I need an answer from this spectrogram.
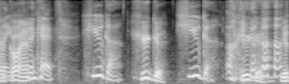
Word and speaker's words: hygge: culture of, okay, I'm going to try to pronounce this correctly. Okay, go ahead. Okay. Hygge.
